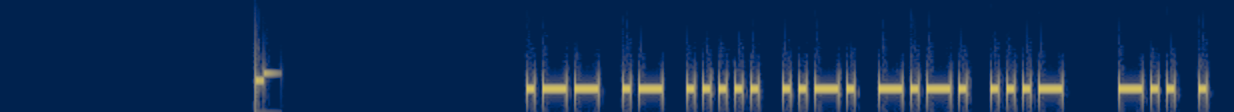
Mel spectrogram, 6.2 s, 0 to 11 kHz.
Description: Morse code, heard as a keyed tone, about 30 wpm, 700 Hz. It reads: WA5FCV DE
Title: USA Callsign DE Callsign - 6 Characters - 30wpm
